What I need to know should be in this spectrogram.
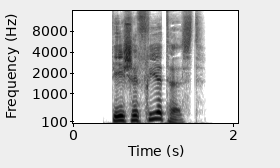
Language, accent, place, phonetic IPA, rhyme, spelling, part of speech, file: German, Germany, Berlin, [deʃɪˈfʁiːɐ̯təst], -iːɐ̯təst, dechiffriertest, verb, De-dechiffriertest.ogg
- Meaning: inflection of dechiffrieren: 1. second-person singular preterite 2. second-person singular subjunctive II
